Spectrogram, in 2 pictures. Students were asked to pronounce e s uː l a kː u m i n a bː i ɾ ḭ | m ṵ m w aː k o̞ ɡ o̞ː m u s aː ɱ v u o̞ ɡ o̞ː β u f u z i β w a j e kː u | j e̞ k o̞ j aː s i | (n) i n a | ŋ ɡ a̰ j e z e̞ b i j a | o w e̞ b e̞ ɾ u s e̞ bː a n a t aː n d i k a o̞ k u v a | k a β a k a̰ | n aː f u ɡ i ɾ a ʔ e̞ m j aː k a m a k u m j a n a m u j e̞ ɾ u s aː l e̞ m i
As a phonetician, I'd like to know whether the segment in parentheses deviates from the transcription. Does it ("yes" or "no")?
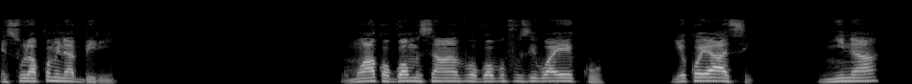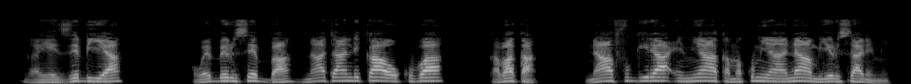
yes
